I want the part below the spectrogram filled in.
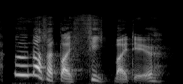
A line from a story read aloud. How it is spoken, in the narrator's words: cried the doctor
